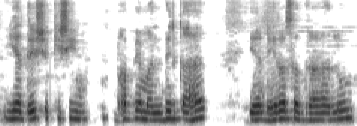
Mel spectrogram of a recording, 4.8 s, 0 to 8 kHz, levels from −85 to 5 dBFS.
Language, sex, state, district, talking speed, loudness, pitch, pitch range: Hindi, male, Uttar Pradesh, Gorakhpur, 140 wpm, -17 LUFS, 185 Hz, 170-190 Hz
